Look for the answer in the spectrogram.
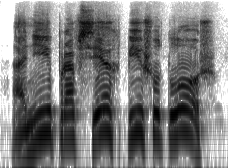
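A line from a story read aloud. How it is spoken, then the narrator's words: Yelled. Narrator (Russian): заорал Скотт Кинг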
